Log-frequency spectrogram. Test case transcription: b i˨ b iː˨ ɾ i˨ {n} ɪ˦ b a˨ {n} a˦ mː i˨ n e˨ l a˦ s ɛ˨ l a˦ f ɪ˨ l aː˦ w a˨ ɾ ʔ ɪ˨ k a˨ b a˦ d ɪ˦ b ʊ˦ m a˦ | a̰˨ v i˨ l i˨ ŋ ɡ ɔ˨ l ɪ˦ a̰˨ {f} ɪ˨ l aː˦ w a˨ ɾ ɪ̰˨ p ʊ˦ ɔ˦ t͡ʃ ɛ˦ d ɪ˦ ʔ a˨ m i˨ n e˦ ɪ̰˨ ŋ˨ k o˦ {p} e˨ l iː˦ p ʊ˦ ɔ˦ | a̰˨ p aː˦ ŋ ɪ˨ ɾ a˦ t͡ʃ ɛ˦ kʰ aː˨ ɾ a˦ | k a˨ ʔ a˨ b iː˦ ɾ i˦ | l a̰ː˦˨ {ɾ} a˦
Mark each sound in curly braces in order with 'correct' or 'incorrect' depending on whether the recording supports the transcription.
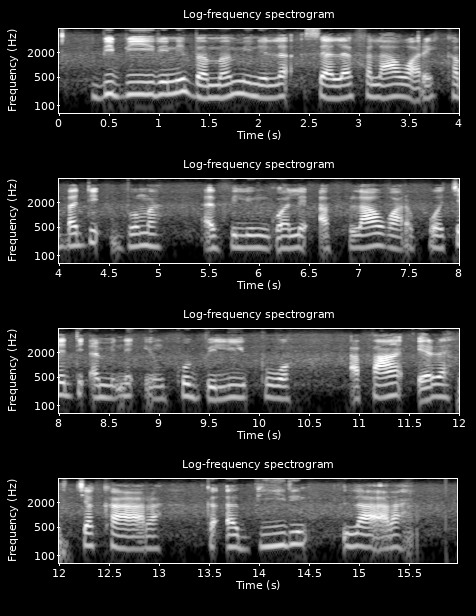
correct, incorrect, correct, incorrect, correct

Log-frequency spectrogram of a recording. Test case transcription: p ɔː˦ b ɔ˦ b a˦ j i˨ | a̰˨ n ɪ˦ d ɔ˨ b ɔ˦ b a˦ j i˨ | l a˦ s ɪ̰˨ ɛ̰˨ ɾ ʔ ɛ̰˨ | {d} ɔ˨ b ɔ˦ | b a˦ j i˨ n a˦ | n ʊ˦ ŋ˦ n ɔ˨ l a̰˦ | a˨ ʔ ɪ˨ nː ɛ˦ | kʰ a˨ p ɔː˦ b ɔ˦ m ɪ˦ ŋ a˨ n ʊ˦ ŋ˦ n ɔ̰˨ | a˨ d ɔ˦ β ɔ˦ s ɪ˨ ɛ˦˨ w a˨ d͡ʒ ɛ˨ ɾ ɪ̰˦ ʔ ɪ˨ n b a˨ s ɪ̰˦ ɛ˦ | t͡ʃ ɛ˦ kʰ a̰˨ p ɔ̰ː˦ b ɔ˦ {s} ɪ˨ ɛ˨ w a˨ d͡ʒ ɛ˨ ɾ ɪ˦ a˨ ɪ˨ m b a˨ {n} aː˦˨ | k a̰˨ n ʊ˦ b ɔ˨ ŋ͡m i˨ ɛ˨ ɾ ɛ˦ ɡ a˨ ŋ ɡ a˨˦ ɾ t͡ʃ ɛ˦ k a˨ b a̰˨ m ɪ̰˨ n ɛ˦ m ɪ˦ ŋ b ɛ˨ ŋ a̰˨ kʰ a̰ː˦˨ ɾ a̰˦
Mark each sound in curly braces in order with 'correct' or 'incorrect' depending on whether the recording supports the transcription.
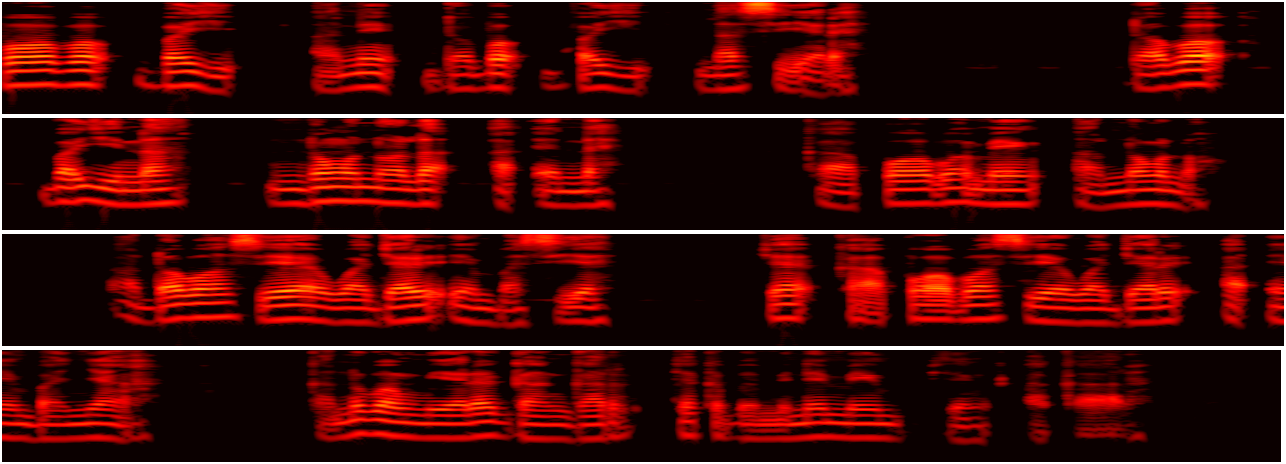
correct, correct, incorrect

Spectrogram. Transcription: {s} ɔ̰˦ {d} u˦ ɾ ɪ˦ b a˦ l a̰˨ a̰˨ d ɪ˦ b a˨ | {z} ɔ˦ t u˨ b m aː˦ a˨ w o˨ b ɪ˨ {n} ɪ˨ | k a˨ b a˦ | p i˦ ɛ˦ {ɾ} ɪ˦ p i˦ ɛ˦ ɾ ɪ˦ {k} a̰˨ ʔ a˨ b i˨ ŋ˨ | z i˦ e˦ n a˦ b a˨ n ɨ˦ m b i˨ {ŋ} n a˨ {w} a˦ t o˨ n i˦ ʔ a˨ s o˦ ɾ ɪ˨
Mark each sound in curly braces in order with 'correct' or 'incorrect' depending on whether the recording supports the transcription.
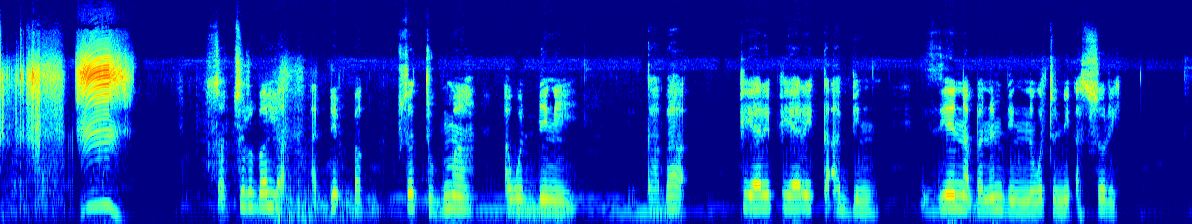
correct, incorrect, incorrect, incorrect, correct, correct, correct, correct

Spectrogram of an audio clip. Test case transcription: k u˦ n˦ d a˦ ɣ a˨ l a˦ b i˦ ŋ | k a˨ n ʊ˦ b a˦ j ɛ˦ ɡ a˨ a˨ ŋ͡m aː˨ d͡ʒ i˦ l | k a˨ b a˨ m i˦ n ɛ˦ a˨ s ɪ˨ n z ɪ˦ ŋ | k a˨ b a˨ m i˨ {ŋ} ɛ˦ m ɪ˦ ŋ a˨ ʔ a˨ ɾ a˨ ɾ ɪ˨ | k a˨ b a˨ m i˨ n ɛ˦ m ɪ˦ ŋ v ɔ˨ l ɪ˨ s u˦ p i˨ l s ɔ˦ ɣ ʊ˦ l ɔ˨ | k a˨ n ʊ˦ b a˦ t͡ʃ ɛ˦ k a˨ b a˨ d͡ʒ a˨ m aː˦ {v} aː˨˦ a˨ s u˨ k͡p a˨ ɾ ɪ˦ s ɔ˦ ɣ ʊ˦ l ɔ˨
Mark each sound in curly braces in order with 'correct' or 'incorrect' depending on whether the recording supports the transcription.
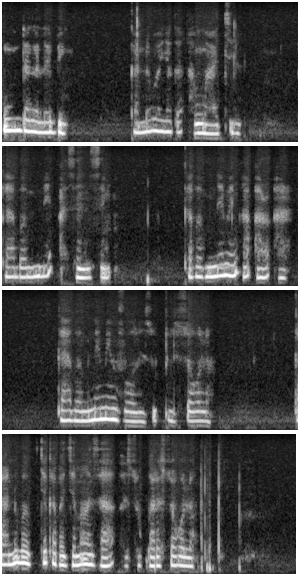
incorrect, incorrect

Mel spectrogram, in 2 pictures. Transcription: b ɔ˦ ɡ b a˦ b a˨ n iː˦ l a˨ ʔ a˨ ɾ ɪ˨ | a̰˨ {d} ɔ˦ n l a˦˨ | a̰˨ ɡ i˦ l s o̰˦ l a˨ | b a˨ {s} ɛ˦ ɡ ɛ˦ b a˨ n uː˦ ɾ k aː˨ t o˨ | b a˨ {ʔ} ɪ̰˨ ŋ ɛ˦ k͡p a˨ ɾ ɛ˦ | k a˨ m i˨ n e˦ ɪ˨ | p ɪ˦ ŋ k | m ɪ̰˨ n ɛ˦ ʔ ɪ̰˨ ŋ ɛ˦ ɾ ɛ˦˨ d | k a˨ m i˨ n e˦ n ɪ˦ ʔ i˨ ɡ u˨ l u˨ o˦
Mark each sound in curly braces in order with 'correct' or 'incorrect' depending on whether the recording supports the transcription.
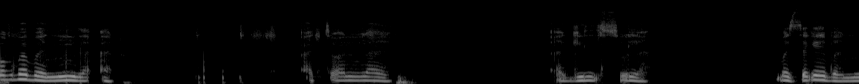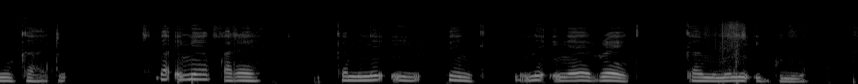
incorrect, incorrect, correct

